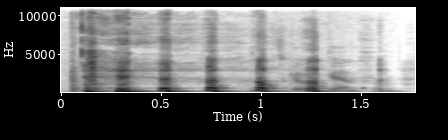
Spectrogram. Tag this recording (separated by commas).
Giggle, Laughter, Human voice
